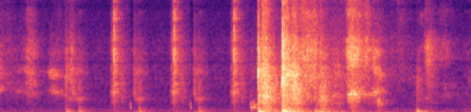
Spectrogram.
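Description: Bare feet thump on a wooden floor close by.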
